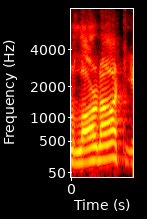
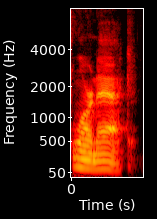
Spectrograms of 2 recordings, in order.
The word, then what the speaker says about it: Larnach: The first, I'm going to butcher his name probably, Trevor Larnach in Minnesota got called up. Did I say it right or no? – Close. I had to look it up for the XM show today. It's Larnach.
